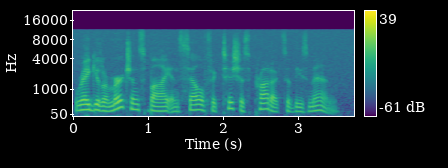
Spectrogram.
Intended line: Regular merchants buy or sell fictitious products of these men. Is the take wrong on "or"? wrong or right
wrong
